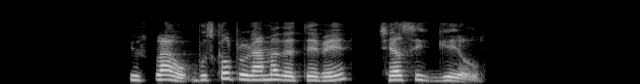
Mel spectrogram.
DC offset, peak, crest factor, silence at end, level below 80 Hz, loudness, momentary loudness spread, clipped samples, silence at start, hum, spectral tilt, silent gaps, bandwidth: under 0.1%; -2 dBFS; 20 dB; 1.6 s; -66 dBFS; -18 LUFS; 9 LU; under 0.1%; 1.3 s; none; -5 dB/octave; 1.49-1.55 s, 3.57-3.79 s; 7.8 kHz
